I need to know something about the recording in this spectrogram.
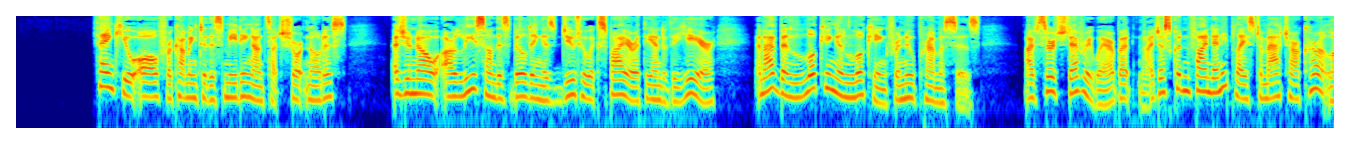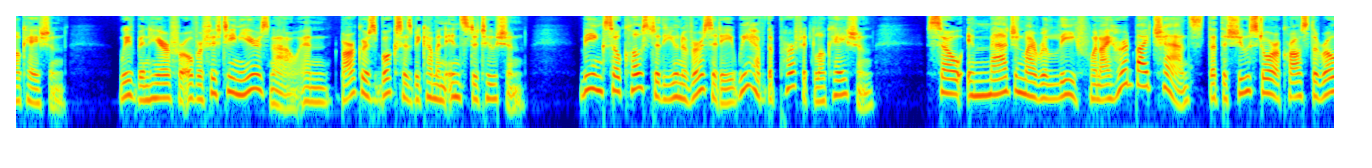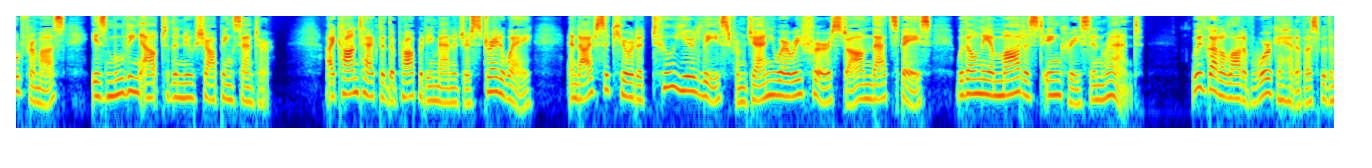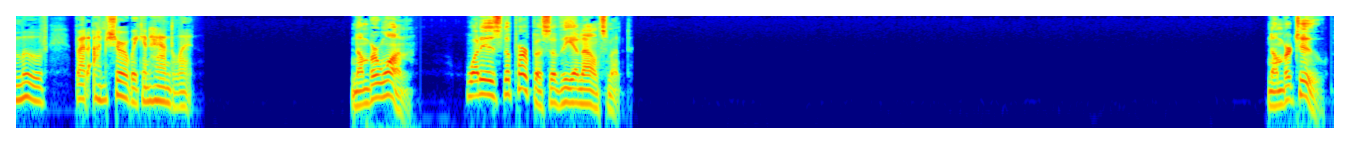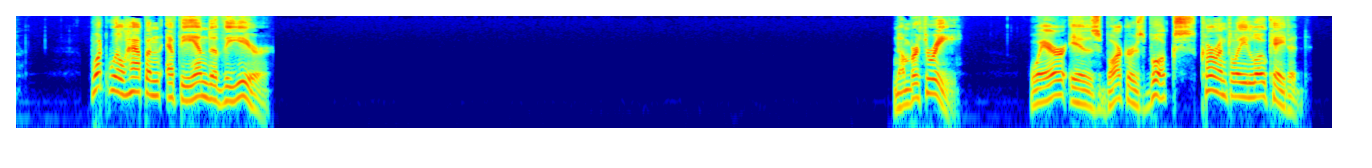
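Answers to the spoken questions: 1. To announce the bookstore is moving to a new location across the road
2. The lease on the building will expire
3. Near the university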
